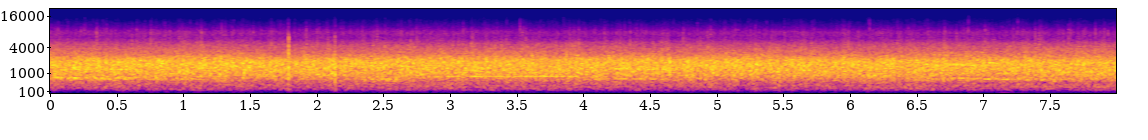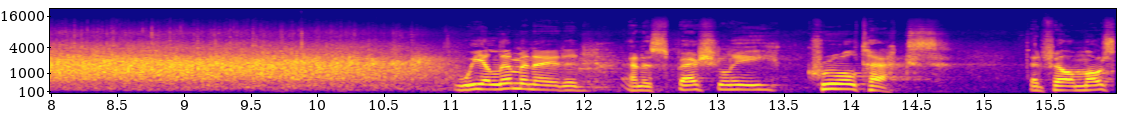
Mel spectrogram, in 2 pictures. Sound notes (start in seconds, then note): 2.4 cheers and applause; 9.0 applause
